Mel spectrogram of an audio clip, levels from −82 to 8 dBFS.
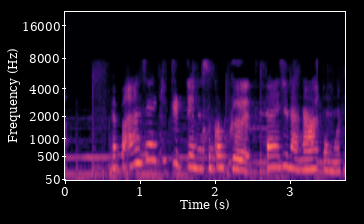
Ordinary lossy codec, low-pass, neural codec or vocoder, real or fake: none; none; codec, 16 kHz, 2 kbps, X-Codec, HuBERT features, trained on balanced general audio; fake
